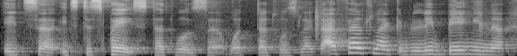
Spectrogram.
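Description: Low, mellow-voiced woman curator. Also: moderate pace. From Cameroon. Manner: reflective, emphatic, searching for words. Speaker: curator and museum director. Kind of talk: panel conversation.

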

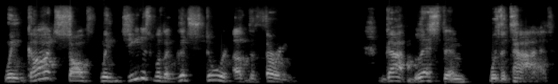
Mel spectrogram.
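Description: Brief: woman pastor, gravelly husky voice, preaching, rhetorical questions to the room. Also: sits low, unhurried, darkish tone, poor audio. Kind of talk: sermon to a women's group.

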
